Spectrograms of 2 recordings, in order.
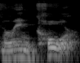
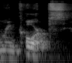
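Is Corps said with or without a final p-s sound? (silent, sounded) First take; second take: silent; sounded. First: Corps ends in a plain r sound. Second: Corps ends with a p-s sound, like corpse. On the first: The speaker calls it right. "The P and the S are silent" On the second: The speaker calls it wrong. "don't say you're going to the Marine Corps"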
